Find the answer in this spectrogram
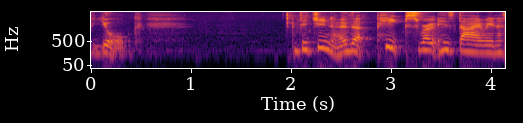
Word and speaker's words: Pepys: And also, it's pronounced Peeps. It's spelt slightly differently than it sounds.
